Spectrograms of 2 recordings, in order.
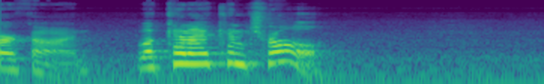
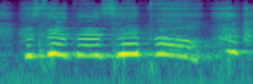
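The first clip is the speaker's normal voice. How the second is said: very high, loud, hammed-up protest; Notebook heroine; 8 dB louder than usual. Vlogger plays The Notebook heroine protesting, very high and loud. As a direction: cry it out like a melodramatic heroine. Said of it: "And she's like".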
